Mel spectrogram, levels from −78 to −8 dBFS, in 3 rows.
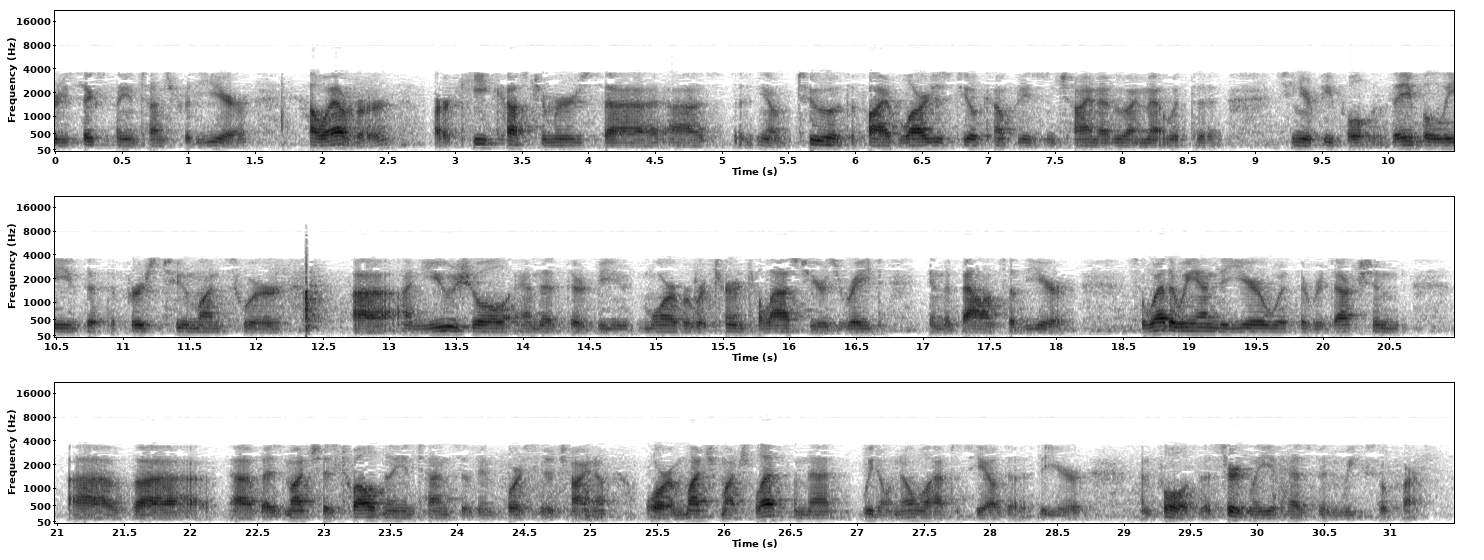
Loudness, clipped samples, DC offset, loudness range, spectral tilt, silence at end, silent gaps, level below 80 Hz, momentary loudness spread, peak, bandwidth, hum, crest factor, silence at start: -22 LUFS; under 0.1%; under 0.1%; 3 LU; -7 dB/octave; 0.15 s; none; -70 dBFS; 12 LU; 0 dBFS; 8.4 kHz; none; 22 dB; 0 s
